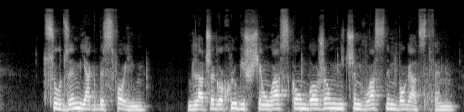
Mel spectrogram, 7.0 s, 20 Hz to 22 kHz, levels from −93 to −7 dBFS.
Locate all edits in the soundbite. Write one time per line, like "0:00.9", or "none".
none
